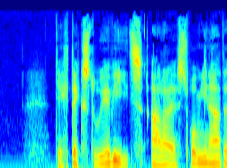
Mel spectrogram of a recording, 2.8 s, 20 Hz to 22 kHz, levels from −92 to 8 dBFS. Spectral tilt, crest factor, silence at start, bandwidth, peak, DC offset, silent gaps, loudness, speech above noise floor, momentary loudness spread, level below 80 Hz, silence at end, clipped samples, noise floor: -4 dB/octave; 20 dB; 0.4 s; 16 kHz; -2 dBFS; under 0.1%; none; -20 LUFS; 29 dB; 6 LU; -38 dBFS; 0 s; under 0.1%; -49 dBFS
